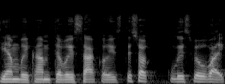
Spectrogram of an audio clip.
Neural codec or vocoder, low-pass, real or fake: vocoder, 44.1 kHz, 128 mel bands every 512 samples, BigVGAN v2; 10.8 kHz; fake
